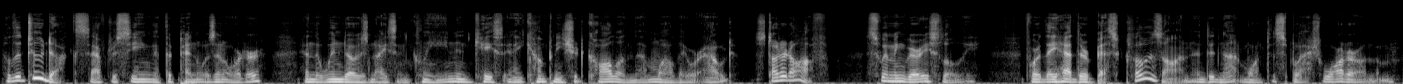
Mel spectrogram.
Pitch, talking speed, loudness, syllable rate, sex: 120 Hz, 220 wpm, -19 LUFS, 5.1 syllables/s, male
